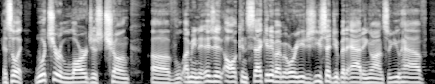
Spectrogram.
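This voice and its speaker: A man's voice: medium pitch, steady tone, fairly quick, clean tone, no echo, clean studio sound. An American man hosting a podcast, asking questions eagerly in loose, restarting sentences. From United States. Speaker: podcast host, hunting guide. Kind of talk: casual chat.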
